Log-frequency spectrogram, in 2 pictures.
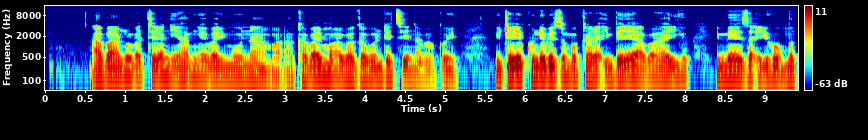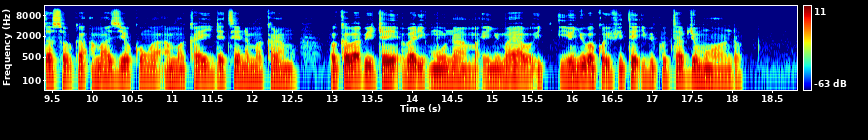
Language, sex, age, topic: Kinyarwanda, male, 25-35, government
